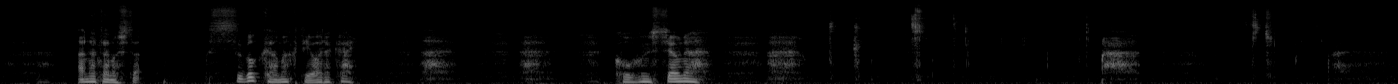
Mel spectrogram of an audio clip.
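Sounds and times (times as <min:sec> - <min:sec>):
speech: 0:00.8 - 0:01.5, 0:02.1 - 0:03.6, 0:06.2 - 0:07.2
soft wet kissing sounds: 0:08.2 - 0:11.0, 0:12.1 - 0:13.3.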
